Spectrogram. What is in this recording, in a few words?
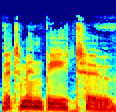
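"vitamin b2", British English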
